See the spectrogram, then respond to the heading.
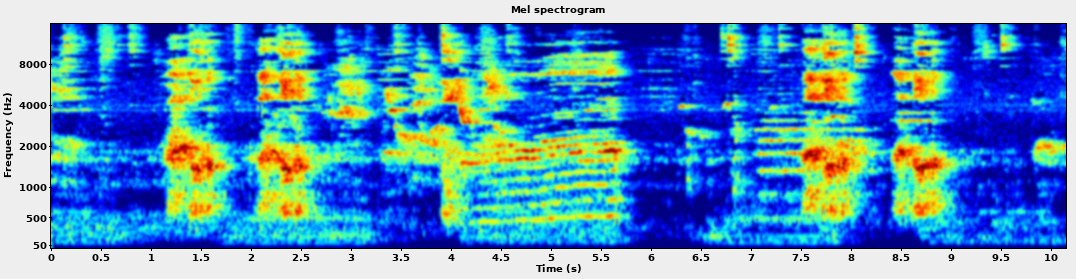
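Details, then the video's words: Crow imitating strange noises it learnt by hanging around a window, recorded from far away; harsh broken calls alternate with a sustained, rising, tonal note that lasts about two seconds, over steady background noise. "Crow talking/imitating strange noises"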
